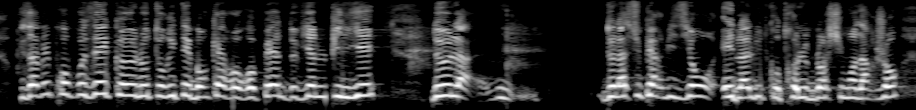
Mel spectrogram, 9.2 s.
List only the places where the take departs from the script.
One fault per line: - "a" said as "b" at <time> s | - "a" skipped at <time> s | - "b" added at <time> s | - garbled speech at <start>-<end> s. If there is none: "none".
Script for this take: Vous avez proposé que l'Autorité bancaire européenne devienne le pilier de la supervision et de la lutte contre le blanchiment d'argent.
- "le" skipped at 3.3 s
- "de" skipped at 7.4 s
